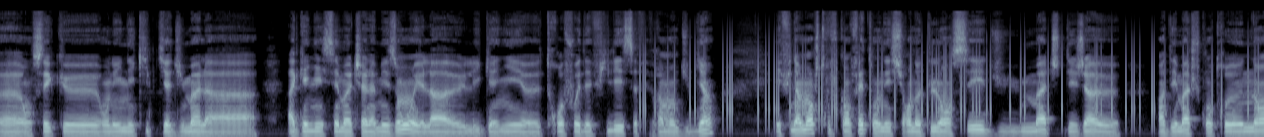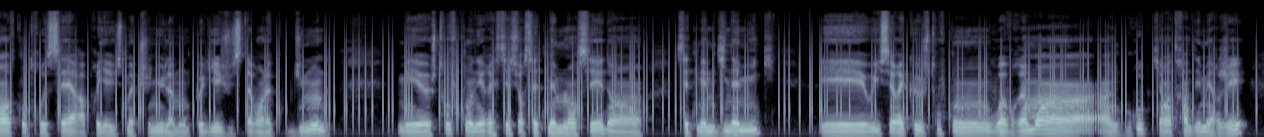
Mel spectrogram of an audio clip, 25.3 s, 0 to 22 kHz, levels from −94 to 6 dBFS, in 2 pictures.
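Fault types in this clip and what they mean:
Train of clicks: from 6.41 s, just after "trois fois d'affilée ça", to 25.22 s, around 300 similar pulses at about 13.9 per second, unevenly spaced, tick over the speech and its pauses, peaking roughly 15 dB above it, likely from nearby equipment interference or a faulty connection or power supply.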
